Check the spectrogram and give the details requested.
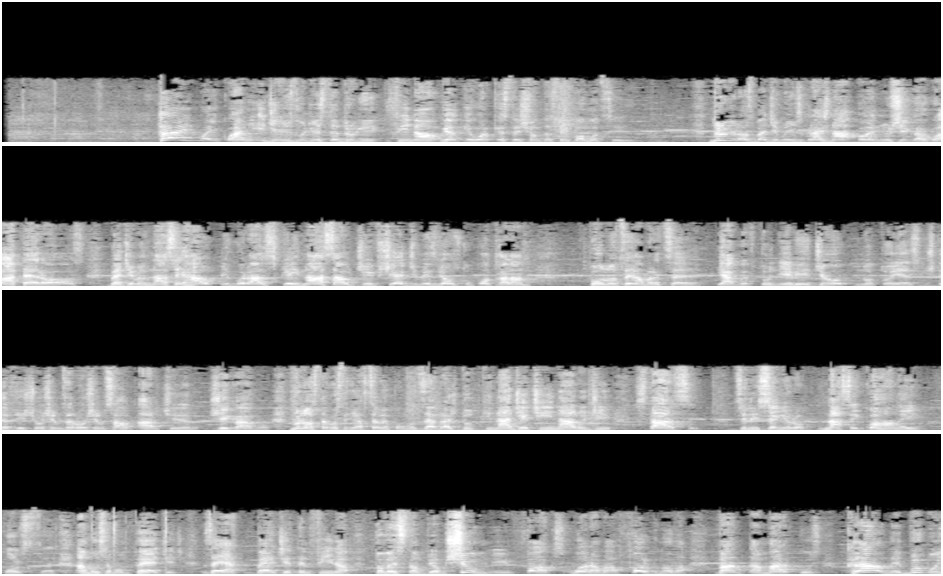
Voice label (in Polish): Reklama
